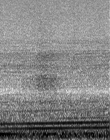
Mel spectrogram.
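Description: Car engine and road noise heard from inside the cabin while driving at a steady speed: a steady low hum with no change in pitch.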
